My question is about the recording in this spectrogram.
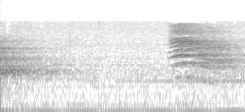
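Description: A quiet pause in a room with a steady low hum. The echo of a shouted word fades away at the start, and a short, faint voice sound comes near the end.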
